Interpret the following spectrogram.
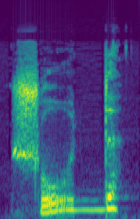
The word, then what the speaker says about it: chaude: Chaude. So here you pronounce the final d, whereas in the masculine form you don't pronounce it.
